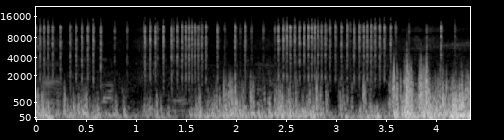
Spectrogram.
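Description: A fishing reel being cranked while reeling in a hooked fish, giving a rapid run of clicks, over wind buffeting the microphone that grows louder near the end.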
